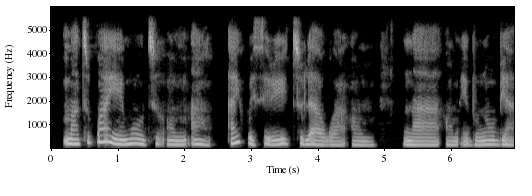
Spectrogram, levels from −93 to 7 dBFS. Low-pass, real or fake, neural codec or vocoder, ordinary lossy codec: 5.4 kHz; real; none; none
